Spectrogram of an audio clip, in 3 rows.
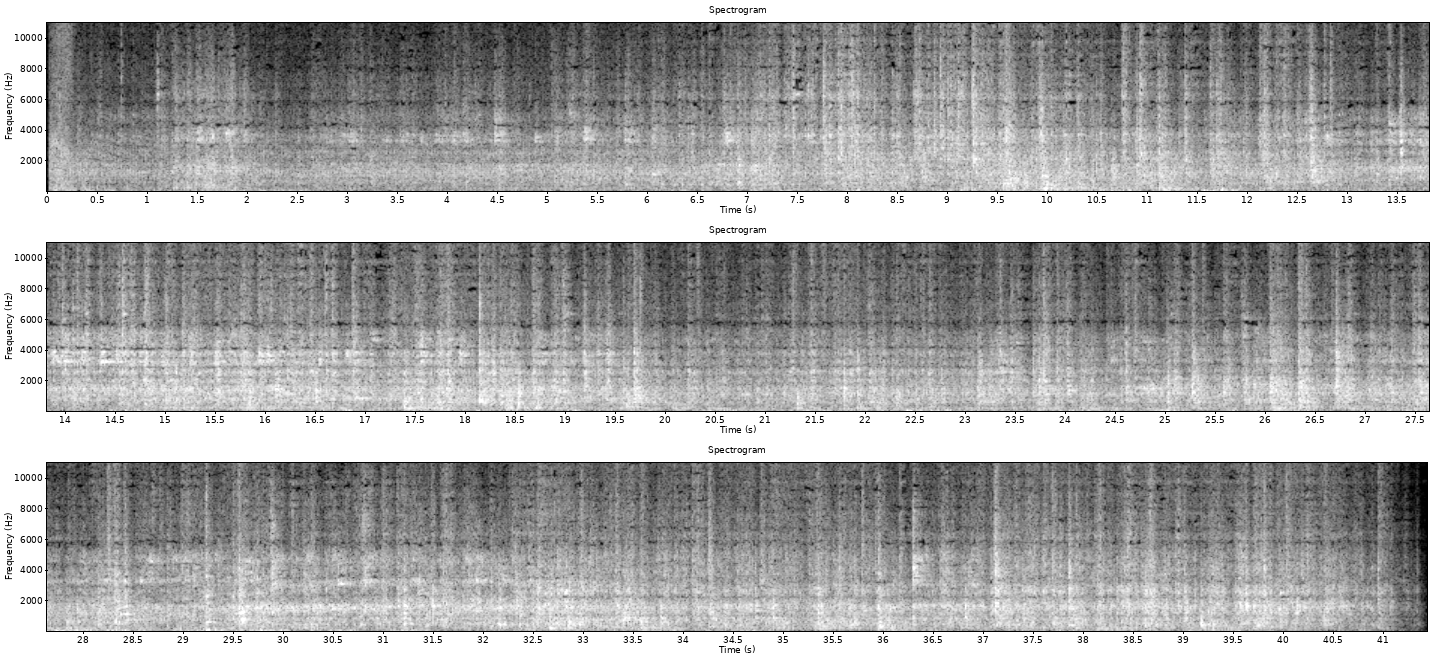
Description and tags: Tractor is pulling stone picker in the field. Recorded with Sony ICD-UX200 in windy conditions. Microphone setting "low" Distance approximately 10-15 meters. Very loud sound.
field, recording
